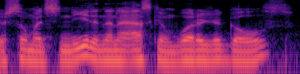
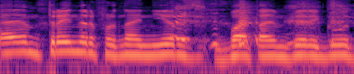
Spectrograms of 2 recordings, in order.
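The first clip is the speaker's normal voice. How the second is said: loud, pitched-up fake Russian accent, broken English; 6 semitones higher, 7 dB louder than usual. Joking about using it at the next consultation, in a put-on russian accent. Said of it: "I'm just gonna pull out the Russian accent".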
